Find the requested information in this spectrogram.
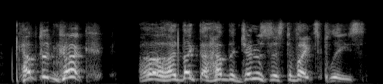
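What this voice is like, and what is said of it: Imitates another person's voice. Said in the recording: “do another impersonation ... give us your best one. Give us your best one.”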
